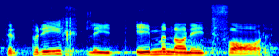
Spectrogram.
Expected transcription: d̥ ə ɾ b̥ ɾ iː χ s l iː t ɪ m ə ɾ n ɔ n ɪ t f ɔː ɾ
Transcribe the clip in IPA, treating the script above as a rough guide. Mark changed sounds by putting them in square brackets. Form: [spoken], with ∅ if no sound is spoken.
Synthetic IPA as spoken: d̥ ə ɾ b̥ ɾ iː χ [t] l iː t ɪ m ə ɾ n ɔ n ɪ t f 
